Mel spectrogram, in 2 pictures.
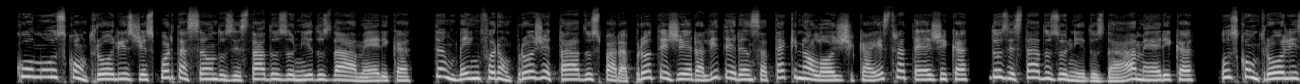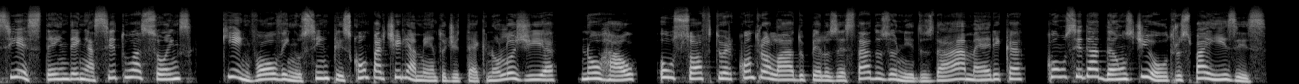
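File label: Brazilian Portuguese elearning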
